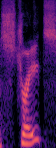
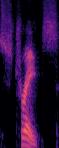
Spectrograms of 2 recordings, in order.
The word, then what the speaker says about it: Straits: Why is it Straits? How is it not Strizo? So my problem is the band reference is Dire Straits. Right. So it's Strizo or however you want to pronounce it, but I keep calling him Straits because I can't.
